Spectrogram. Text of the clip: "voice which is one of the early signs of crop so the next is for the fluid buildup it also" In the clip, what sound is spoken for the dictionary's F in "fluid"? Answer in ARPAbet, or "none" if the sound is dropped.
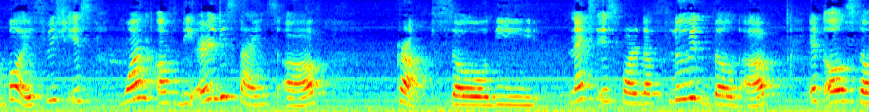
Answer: F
